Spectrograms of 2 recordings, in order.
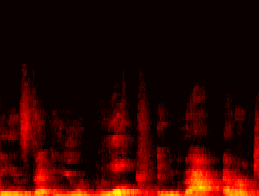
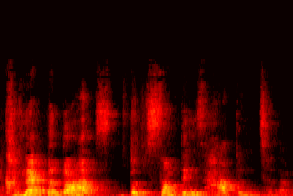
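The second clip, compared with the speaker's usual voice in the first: normal talking voice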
